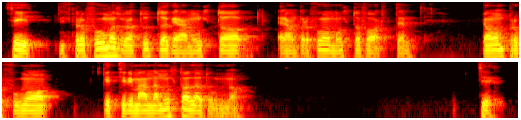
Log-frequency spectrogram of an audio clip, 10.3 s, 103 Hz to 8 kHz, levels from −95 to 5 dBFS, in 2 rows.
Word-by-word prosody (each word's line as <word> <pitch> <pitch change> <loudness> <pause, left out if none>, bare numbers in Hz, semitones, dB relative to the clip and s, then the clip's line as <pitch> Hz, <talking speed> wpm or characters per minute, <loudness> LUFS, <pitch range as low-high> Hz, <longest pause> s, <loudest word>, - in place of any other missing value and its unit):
Sì, 300 -1 +1
il 90 - -10
profumo 110 +5 +4
soprattutto 105 +2 0
che 90 - +2
era 85 0 +3
molto 95 +1 -1 0.2
era 90 - -1
un 85 - -3
profumo 100 +3 -1
molto 95 +1 -4
forte, - - -5 0.6
è - - -1
un 100 +1 +4
profumo 95 -1 0 0.3
che - - -2
ti - - -2
rimanda 95 -1 +4
molto 110 +4 +1
all'autunno. 85 -5 -1 2.3
Sì. - - -3
95 Hz, 120 wpm, -25 LUFS, 90-100 Hz, 2.3 s, profumo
